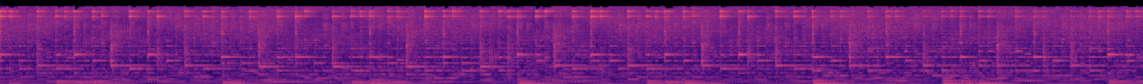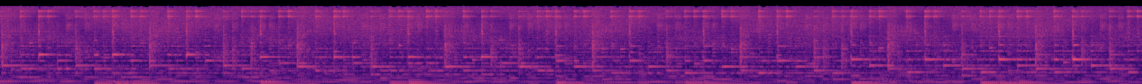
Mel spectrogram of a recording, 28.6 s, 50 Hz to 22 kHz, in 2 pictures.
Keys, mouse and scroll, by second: 0.2 click, 0.7-2.0 scroll up 1, 2.0 click, 3.1 alt+shift+click, 4.9 shift+click, 13.4-13.9 scroll down 1, 13.9-14.6 middle click, 14.9 Tab, 15.7 scroll down 1, 16.4-17.0 middle click, 17.2-18.7 scroll up 1, 18.7-19.4 middle drag, 21.5 Tab, 21.8 click, 25.1-25.7 scroll down 1, 25.7-26.2 middle drag, 27.1-28.5 scroll up 1.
